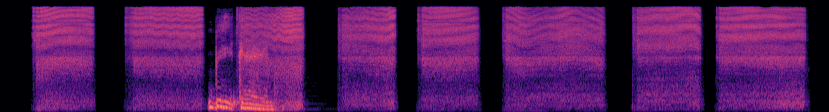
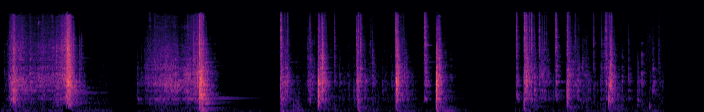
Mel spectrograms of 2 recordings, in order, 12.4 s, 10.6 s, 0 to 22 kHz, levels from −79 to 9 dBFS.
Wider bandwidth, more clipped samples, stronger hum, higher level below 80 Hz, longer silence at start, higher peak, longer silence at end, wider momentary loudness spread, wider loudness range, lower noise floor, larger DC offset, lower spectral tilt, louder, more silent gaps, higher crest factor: first, 17 kHz vs 14 kHz; neither; neither; about the same, -64 dBFS vs -64 dBFS; first, 0.5 s vs 0.1 s; about the same, -4 dBFS vs -2 dBFS; second, 0.35 s vs 0.75 s; second, 10 LU vs 20 LU; second, 3 LU vs 9 LU; second, -58 dBFS vs -71 dBFS; neither; first, -2 dB/octave vs 0.5 dB/octave; first, -18 LUFS vs -28 LUFS; first, 1.46-1.85 s, 5.99-6.23 s, 7.25-7.52 s, 9.13-9.46 s, 10.59-10.71 s vs 1.80-2.02 s, 4.03-4.18 s, 7.20-7.72 s; second, 18 dB vs 30 dB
